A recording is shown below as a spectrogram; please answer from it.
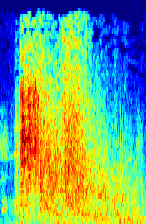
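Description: Thunderclap sound effect: a sudden loud crash about a quarter second in that carries on as a long, noisy rumble.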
